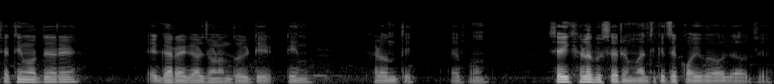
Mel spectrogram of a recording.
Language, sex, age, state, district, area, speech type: Odia, male, 18-30, Odisha, Ganjam, urban, spontaneous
